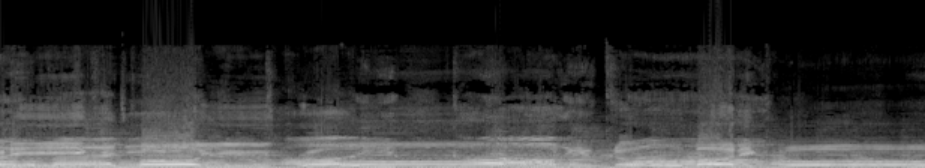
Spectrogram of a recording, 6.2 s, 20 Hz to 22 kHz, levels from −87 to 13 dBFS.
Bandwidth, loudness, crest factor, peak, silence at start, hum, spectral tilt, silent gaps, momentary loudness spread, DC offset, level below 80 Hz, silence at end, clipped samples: 10.5 kHz; -11 LUFS; 10 dB; 0 dBFS; 0 s; none; -6 dB/octave; none; 7 LU; under 0.1%; -44 dBFS; 0 s; 0.1%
